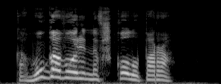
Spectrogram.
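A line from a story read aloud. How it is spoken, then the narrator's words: Grandmother's gruff bark. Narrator (Russian): бабушка не рявкнет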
